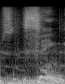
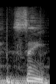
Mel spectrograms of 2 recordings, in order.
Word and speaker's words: Singh: Singh. Singh.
